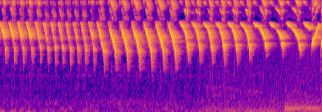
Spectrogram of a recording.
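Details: Long, continuous canary song for training young birds: a steady, fast series of loud down-slurred chirps, about three per second, with a faint low hum appearing near the end.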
